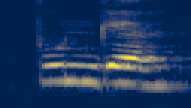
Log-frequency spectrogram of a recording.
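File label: fourty, Santali, female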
